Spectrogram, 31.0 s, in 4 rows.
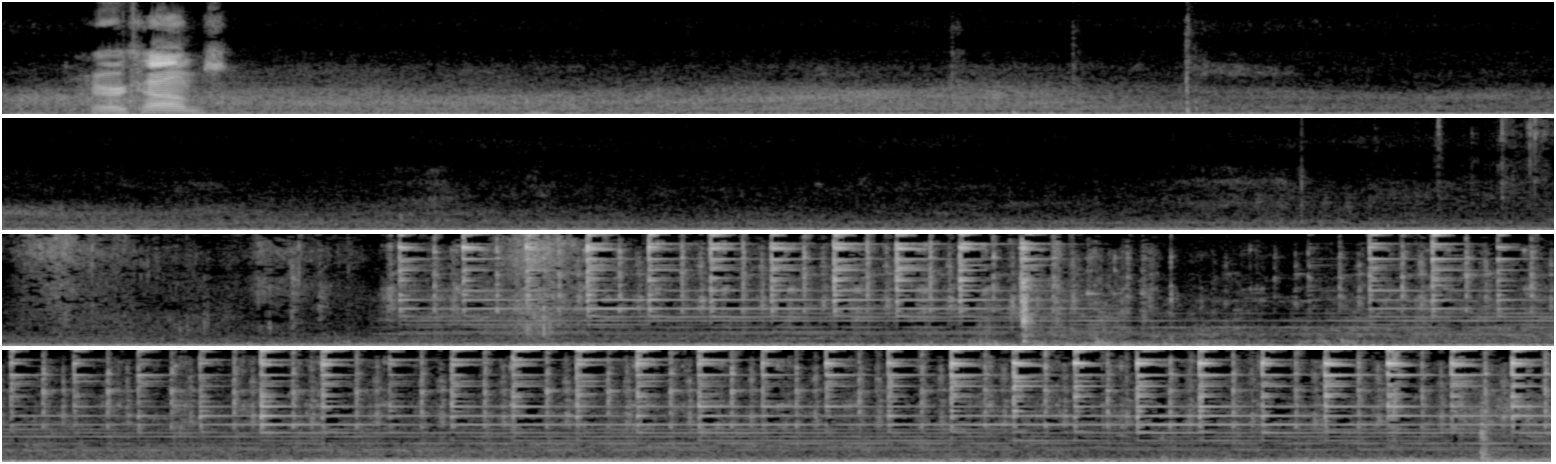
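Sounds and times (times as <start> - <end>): freight train rumbling: 0.0 - 31.0
crossing warning bell ringing: 10.7 - 31.0.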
